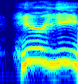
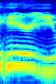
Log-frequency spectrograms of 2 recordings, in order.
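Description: First: Loud herald's hear ye, higher pitch; town crier. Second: Town crier. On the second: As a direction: call the last hear ye down to a close. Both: Pretend. Repeated herald call.

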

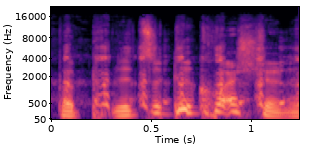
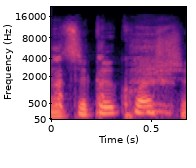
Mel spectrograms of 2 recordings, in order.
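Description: First: Said in the usual way. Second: High, odd put-on repeat; mock-serious echo; playful put-on voice; silly voice.

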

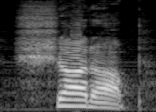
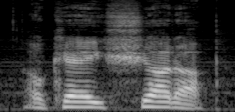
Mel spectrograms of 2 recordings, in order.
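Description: First: Louder, higher snap of shut up. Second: Slower, firmer Okay, shut up. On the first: Host shouting down imagined women critics, loud. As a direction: cut the critics off hard. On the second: Host slowly dismissing imagined critics, deliberate. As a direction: lay it down slowly and flatly. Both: Acted.

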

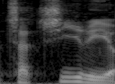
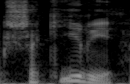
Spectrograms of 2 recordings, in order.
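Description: First: Chachiri said with a ch in the middle; believed correct pronunciation. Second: Shaqiri said with a hard k in the middle; commentators' pronunciation. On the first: Host sure of the right version, Chachiri with "tsch". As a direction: say Chachiri as sha-CHEE-ree. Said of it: "ausgesprochen wird". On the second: Host reporting what all commentators say, Shaqiri with a k. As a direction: say Shaqiri as sha-KEE-ree. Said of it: "sie nennen ihn einfach". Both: Shown as a demonstration.

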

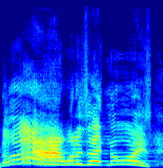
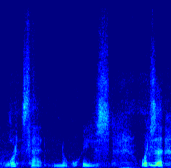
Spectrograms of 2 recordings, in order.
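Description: First: High, loud outburst; acted motherly exasperation; mom's exasperated cry. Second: Very soft, low wondering; hushed, puzzled murmur; puzzled onlookers. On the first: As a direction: cry out as if the noise is unbearable. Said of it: "My mom's like". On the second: Retold or imitated. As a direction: ask it under your breath. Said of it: "people are like".

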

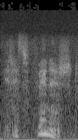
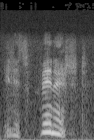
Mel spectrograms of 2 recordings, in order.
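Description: First: "It is finished" said much softer, falling; hushed repeat. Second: Said in the usual way. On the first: Shown as a demonstration. Pastor repeating Jesus' words, reverent hush. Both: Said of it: "the words are the same".

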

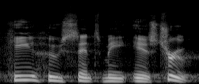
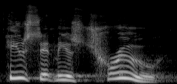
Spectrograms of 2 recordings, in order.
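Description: First: Savoring the phrase. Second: Slow, higher proclamation; crying out. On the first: Shown as a demonstration. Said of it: "I love this phrase". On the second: Acted. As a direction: lift it up and declare it to the crowd. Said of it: "He cries out".

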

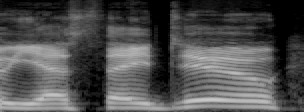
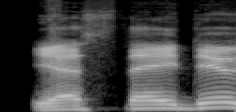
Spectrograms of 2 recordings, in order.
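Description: First: Slower, higher, mock-knowing "Yes, they do" with a falling end; slow emphatic. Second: Said in the usual way. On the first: Shown as a demonstration. Host repeating himself for a slow, knowing emphasis. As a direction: drag it out like a knowing wink. Repeats line two ways.

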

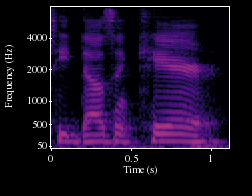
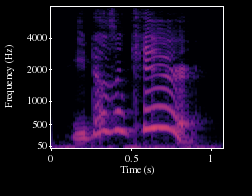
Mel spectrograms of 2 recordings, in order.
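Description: First: Said in the usual way. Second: Much higher exasperated repeat of "He doesn't care"; emphatic outburst. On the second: Real, not acted. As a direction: fling "He doesn't care" up high in disbelief. Repeated line, low then high.

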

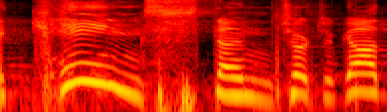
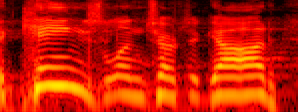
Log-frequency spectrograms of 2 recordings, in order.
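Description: First: Kingston drawn out on its first syllable; stress on Kingston. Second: Said in the usual way. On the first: Shown as a demonstration. Preacher telling two similar church names apart, stress on Kingston. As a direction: lean hard on the name Kingston.

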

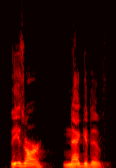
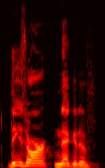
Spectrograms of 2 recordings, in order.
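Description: The two takes are said the same way.

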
